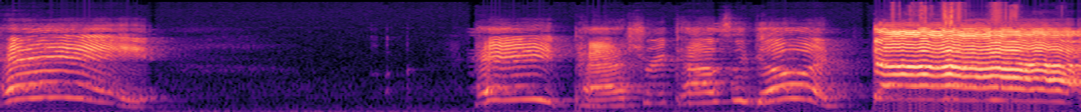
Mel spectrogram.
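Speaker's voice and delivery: loud, slow, belted cartoon voice, "Da" drawn out. Showing off a better voice than Tom Kenny: SpongeBob voice. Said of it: "I do a better voice for SpongeBob".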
